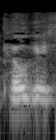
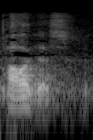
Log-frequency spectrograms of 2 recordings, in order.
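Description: First: The first vowel sounds like 'i'. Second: The first vowel sounds like 'a'. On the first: "I'm not sure if you pronounce it pilgas or palgas" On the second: "I'm not sure if you pronounce it pilgas or palgas"

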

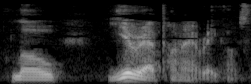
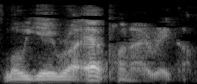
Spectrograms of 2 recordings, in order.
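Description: First: The verb is said yir'eh, with two syllables. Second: The verb is said yira'eh, with three syllables. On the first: The verb means he will see. The speaker calls it wrong. "I kept saying" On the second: The verb means he will be seen. The speaker calls it right. "So sorry about that"

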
